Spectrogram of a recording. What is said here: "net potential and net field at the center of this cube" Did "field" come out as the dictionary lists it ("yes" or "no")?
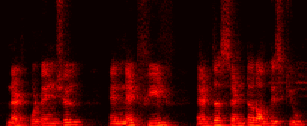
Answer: yes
